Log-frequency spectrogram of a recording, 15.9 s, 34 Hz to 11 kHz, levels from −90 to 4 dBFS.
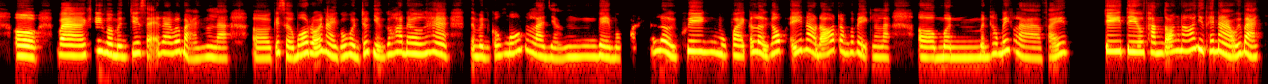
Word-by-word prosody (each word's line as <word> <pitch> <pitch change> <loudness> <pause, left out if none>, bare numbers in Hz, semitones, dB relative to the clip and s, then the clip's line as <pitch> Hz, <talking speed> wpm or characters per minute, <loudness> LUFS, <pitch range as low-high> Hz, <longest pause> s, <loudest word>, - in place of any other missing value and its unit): ờ, 235 -3 +6 0.3
và 250 -1 +6
khi 335 -1 +3
mà 275 -3 +3
mình 230 -2 0
chia 290 +3 -1
sẻ 285 - -3
ra 295 -1 -1
với 320 +2 +2
bạn 215 -6 -3
là, 210 -2 -2 0.3
ờ, 205 0 -3
cái, 305 - -1
sự 220 -7 -1
bối 265 +6 +3
rối 320 +4 +3
này 245 -7 0
của 230 +3 -1
mình 245 -4 0
trước 300 +1 -3
những 255 - -2
cái 270 - -2
hóa 310 0 0
đơn 280 -2 +1
á - - -2
ha, 275 -5 +1 0.3
tại - - -4
mình 225 -2 -1
cũng 245 +5 -5
muốn 310 +5 +1
là 260 -8 0
nhận 215 -2 -5 0.5
về 225 -3 +2
một 210 0 -6
vài 210 - -12 0.2
cái 320 - -5
lời 295 -10 +3
khuyên, 320 -3 +1
một 250 -2 -2
vài 240 -2 +1
cái 320 - -2
lời 300 - +1
góp 320 +3 +2
ý 345 - 0
nào 340 -6 0
đó 330 - +2
trong 325 -4 -3
cái 300 - -5
việc 265 -8 -3
rằng 225 -1 -5
là, 215 -1 -4 0.3
ờ, 215 -1 0
mình 215 0 -3
mình 220 -1 -2
hông 275 +1 -3
biết 345 +3 0
là 215 -7 -3
phải 290 +3 -2 0.4
chi 325 0 +5
tiêu, 310 -2 +4
thanh 295 -1 0
toán 340 - +1
nó 340 +2 +1
như 370 - +5
thế 330 -1 -1
nào 275 -8 +3
ấy 255 +4 0
bạn. 265 -7 +3
265 Hz, 255 wpm, -20 LUFS, 225-310 Hz, 0.5 s, ờ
